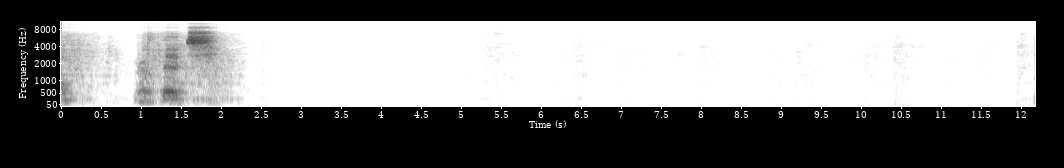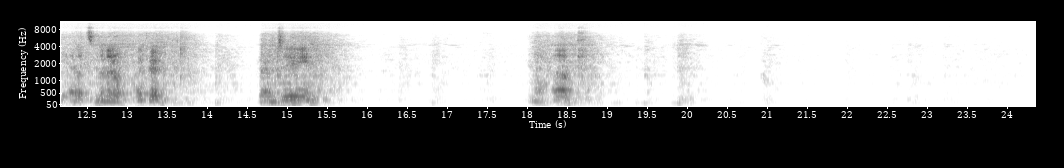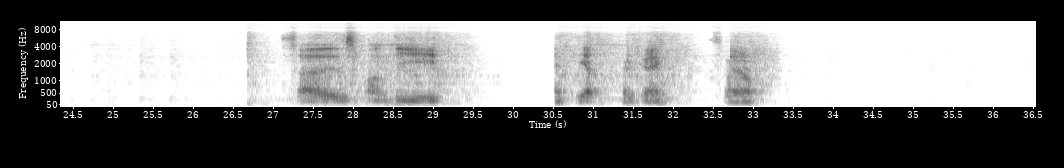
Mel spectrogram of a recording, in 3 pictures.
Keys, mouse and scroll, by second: 0.8 g, 5.7 click, 7.3-10.5 middle drag, 12.1 click, 13.8 g, 18.4-21.6 middle drag.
